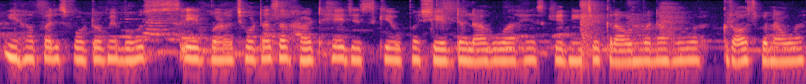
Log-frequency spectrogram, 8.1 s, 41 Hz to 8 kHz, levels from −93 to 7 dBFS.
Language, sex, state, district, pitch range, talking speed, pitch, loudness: Hindi, female, Bihar, Gaya, 185-205 Hz, 200 wpm, 190 Hz, -17 LUFS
